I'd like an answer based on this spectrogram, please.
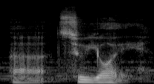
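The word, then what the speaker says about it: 強い: And this is, let me see if I remember this, how to pronounce this kanji. That is tsuyoi.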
